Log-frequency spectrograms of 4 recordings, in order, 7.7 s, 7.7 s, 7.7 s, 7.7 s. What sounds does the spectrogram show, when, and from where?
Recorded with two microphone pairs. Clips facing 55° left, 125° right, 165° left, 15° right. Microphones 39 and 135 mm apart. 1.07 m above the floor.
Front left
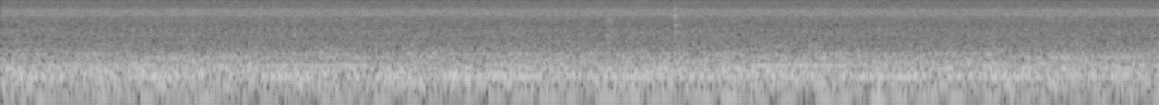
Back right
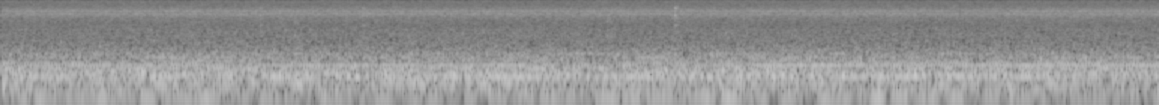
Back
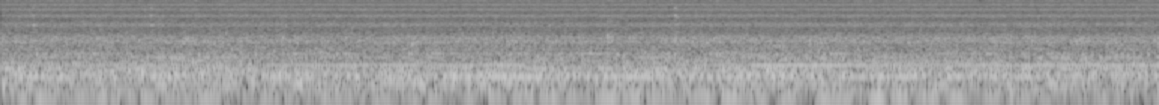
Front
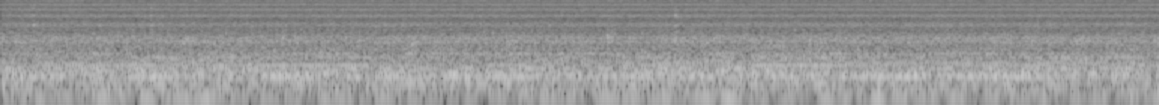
Only background noise.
